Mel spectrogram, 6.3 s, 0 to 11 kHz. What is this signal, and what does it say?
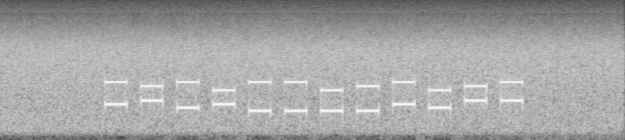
DTMF, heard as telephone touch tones, dialled by machine, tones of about 220 ms, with phone line noise. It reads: 90673312940#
